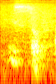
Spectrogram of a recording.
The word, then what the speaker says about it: Иссоп: Иссоп. На первой гласной ставлю значок прикрепления, да? Здесь читается как И. Иссоп.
